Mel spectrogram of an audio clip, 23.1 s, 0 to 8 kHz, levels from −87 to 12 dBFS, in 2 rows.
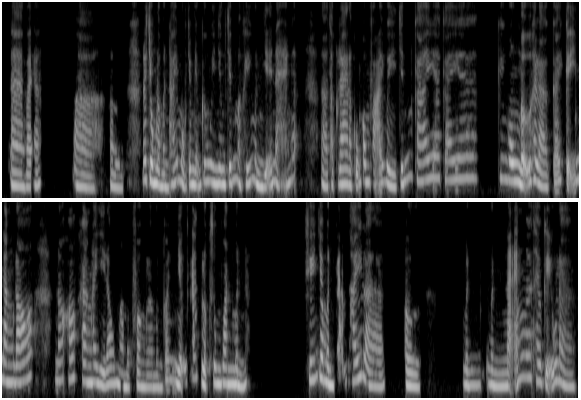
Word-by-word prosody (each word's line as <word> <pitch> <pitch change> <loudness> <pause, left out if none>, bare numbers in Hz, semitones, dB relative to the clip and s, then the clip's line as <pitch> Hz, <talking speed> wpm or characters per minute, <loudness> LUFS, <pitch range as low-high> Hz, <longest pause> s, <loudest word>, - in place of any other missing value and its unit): À, 205 -3 +2
vậy 185 -1 0
hả? 210 +2 -2 0.6
À, 185 -5 -2 0.3
ừ, 205 - -2 0.6
nói 290 +1 0
chung 270 -4 +7
là 225 - +4
mình 190 -2 +2
thấy 235 +7 -3
một 245 -9 -1
trong 225 0 +4
những 210 -1 +1
cái 275 - -3
nguyên 255 -3 +3
nhân 230 -1 +5
chính 250 +4 0
mà 235 - 0
khiến 240 +5 -2
mình 210 -8 +4
dễ 200 +4 0
nản, 230 -1 -3
á, - - -10 0.5
à, 210 -6 -1
thật 215 - -7
ra 230 0 +2
là 215 - +1
cũng 200 +5 -3
không 265 -1 0
phải 215 +4 -4
vì 210 -8 +2
chính 285 +9 -1
cái 285 +3 -4
á 325 -1 -4
cái 290 +1 -6
á, 320 +1 -6 0.5
cái 315 - -6
ngôn 275 -3 +5
ngữ 220 - +6
hay 290 -3 +2
là 195 -6 0
cái 285 - -3
kỹ - - 0
năng 270 -3 0
đó 275 +6 0 0.4
nó 280 0 -6
khó 310 +1 -4
khăn 265 -3 +1
hay 255 -1 0
gì 210 -3 +2
đâu, 235 +2 0
mà 230 -5 +1
một 185 -1 0
phần 195 -3 0
là 185 0 -4
mình 180 -1 -2
có - - -6 0.2
những 225 0 +3
áp 315 -1 -7
lực 225 -3 +3
xung 235 -2 +3
quanh 230 -1 +5
mình, 205 -4 +5
á - - -27 1.1
khiến 300 +2 -2
cho 325 - +5
mình 240 -8 +6
cảm - - -6
thấy 280 +4 -1
là, 200 - -1 0.4
ừ, 195 -4 +3 0.9
mình 215 -1 -2 0.2
mình 200 -3 +2
nản, 195 - +1 0.2
á, 335 - -5
theo 270 -3 -3
kiểu 265 - 0
là, 220 -8 -2
235 Hz, 205 wpm, -24 LUFS, 205-275 Hz, 1.1 s, chung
